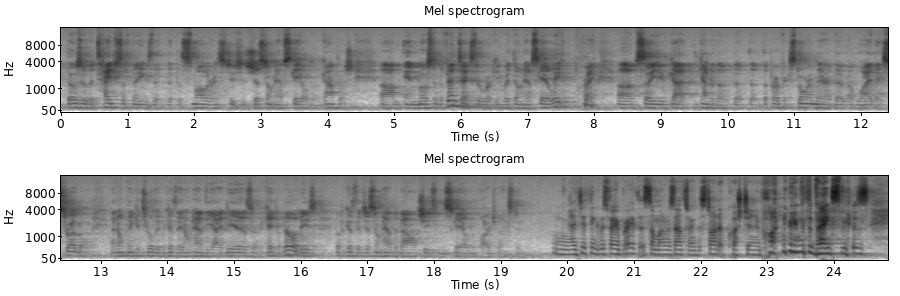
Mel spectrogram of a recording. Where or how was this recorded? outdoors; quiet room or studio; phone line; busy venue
busy venue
